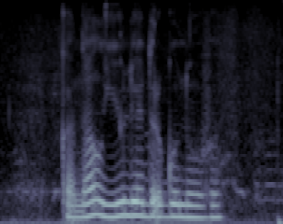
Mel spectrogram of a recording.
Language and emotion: Russian, neutral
